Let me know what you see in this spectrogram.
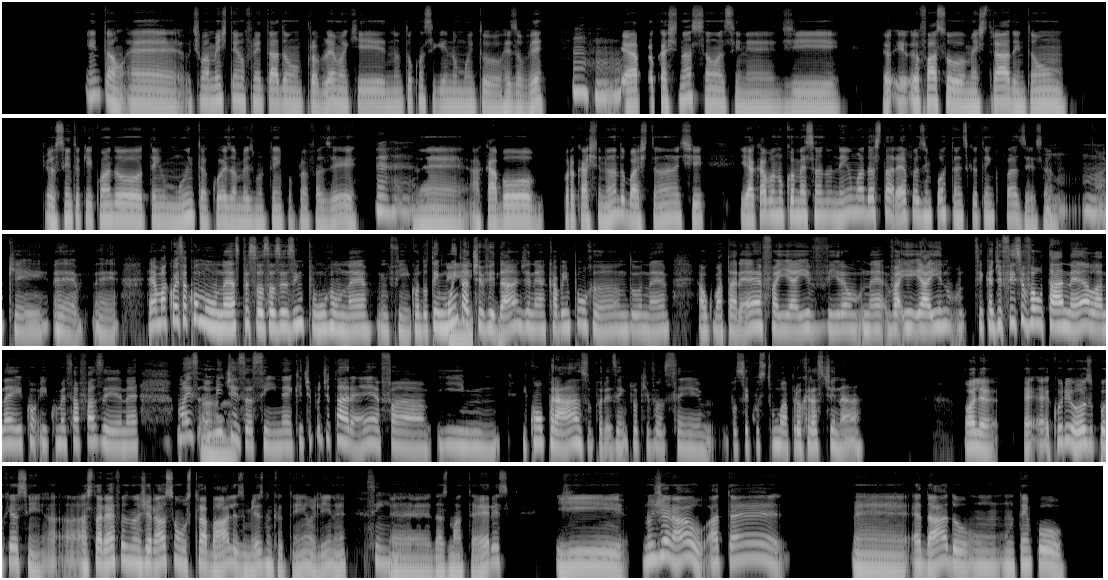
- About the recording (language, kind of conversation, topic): Portuguese, advice, Como você costuma procrastinar para começar tarefas importantes?
- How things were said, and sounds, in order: none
